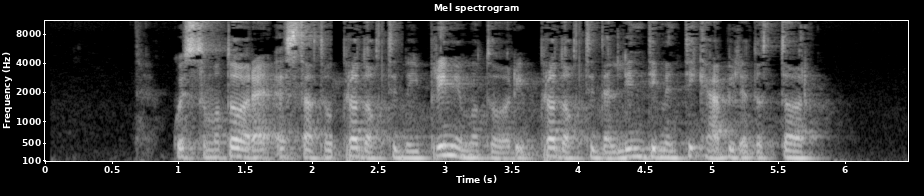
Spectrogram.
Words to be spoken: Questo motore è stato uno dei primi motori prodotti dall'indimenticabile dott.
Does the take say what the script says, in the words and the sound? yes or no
no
